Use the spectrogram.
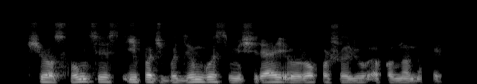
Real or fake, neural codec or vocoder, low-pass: real; none; 7.2 kHz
